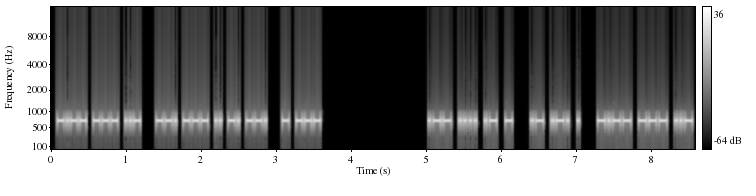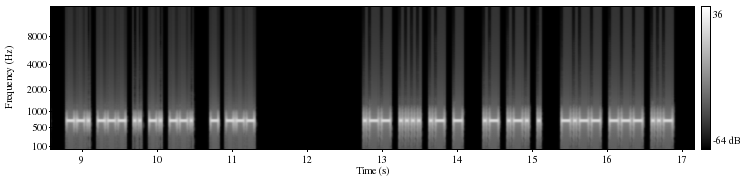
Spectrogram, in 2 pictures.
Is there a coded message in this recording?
Yes: Morse code from 0.1 to 16.9 s, heard as a keyed tone, about 38 wpm, 700 Hz. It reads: YOU GOING TO WHAT ARE YOU GOING TO WHAT ARE YOU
